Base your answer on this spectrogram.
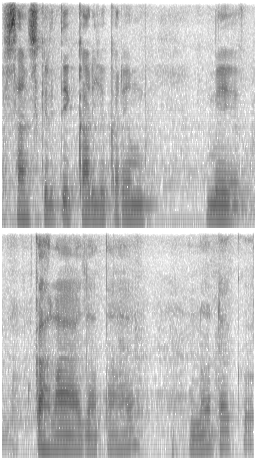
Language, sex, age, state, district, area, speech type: Hindi, male, 18-30, Bihar, Begusarai, urban, spontaneous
